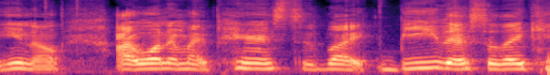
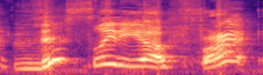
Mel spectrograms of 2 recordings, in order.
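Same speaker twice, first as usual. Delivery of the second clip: higher, exclaimed mock outrage; indignant, pitched-up quote; scandalized bystander; 6 semitones higher, 4 dB louder than usual. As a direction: imitate a shocked onlooker calling someone out. Imitates the customer's loud scandalized reply.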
